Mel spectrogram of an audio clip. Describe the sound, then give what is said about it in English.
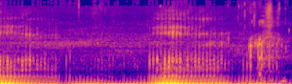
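A cat purrs steadily, a low rumbling drone with soft rhythmic pulses, swelling slightly louder midway through; no one speaks. “Just catch the purring, maybe.”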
